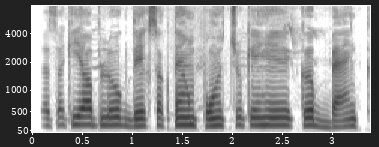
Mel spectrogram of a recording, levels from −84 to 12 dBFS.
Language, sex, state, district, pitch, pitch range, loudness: Hindi, male, Madhya Pradesh, Katni, 180 Hz, 165-180 Hz, -16 LUFS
